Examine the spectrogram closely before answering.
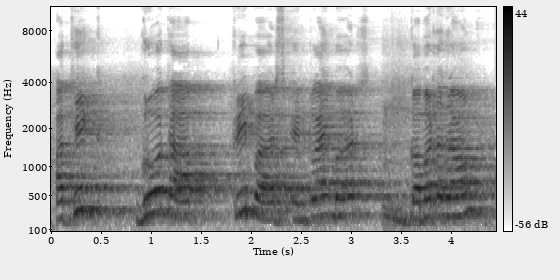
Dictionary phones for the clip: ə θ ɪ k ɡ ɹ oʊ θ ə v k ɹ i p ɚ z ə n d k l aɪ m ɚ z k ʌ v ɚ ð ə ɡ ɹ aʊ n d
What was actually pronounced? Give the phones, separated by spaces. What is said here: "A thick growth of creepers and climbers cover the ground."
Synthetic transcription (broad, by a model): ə t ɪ k ɡ ɹ oʊ t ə p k ɹ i p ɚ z ə n d k l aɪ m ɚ s k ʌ b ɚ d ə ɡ ɹ aʊ n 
